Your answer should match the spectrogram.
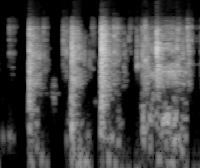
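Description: Plastic Transformers figure parts being handled and pushed together: a run of short clicks and rustles, about five in two seconds.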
